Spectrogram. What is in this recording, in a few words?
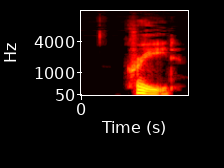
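"creed", Australian English; pronunciations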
